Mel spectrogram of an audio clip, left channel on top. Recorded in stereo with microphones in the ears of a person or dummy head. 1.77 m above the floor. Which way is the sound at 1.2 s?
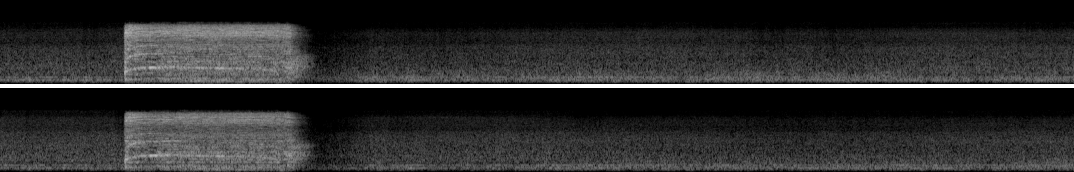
45° left (ahead or behind).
